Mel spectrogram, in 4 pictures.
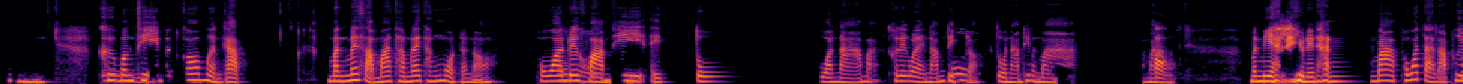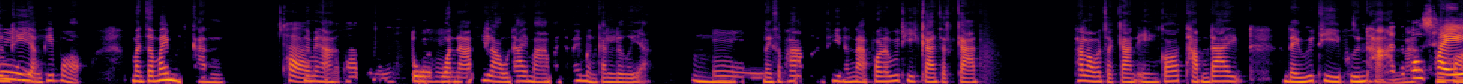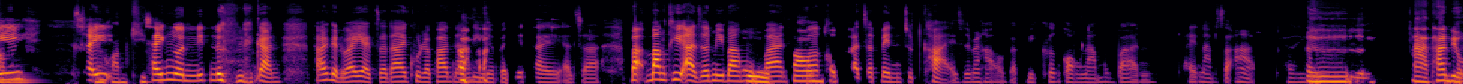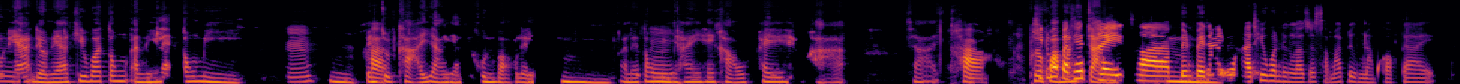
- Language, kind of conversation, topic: Thai, unstructured, น้ำสะอาดมีความสำคัญต่อชีวิตของเราอย่างไร?
- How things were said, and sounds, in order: distorted speech; laughing while speaking: "มันมีอะไรอยู่ใน นั้น"; laughing while speaking: "หนึ่ง"; chuckle; tapping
